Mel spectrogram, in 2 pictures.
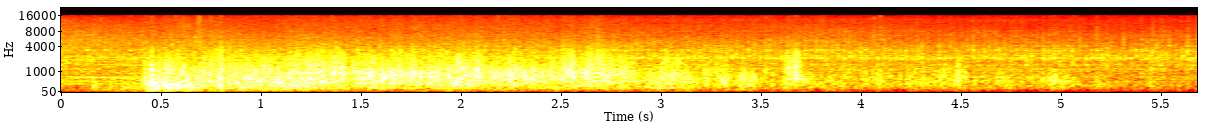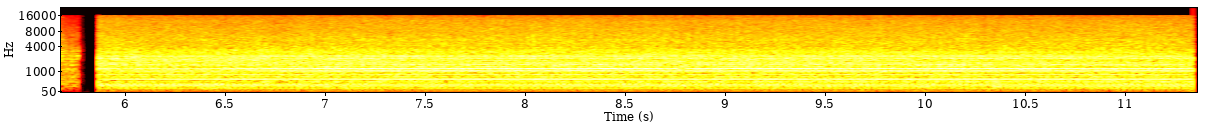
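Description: Rushing wind and water noise for about the first half, then, after a sudden cut, a motorboat's engine running steadily at constant speed while towing a rider, heard from aboard the boat.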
